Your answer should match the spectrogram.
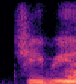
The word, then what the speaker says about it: chibi: giant ass body pillow cheapy cheapy is that pronounced right yeah chibi is the type of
